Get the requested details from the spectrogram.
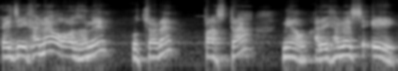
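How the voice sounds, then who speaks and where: A man's voice: high-pitched, animated, fast. A young man with a Bangladeshi Bengali accent teaching an exam-prep grammar lesson, explaining step by step and repeating words while asking checking questions. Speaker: tutor.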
